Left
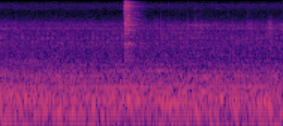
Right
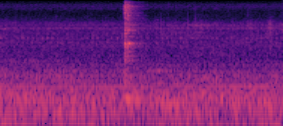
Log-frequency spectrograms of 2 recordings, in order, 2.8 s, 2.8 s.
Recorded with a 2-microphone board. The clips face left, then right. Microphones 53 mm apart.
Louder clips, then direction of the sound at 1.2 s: Right 9 dB; 50° right (ahead or behind).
